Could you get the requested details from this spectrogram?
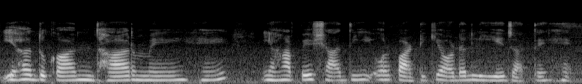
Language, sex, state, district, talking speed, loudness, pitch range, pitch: Hindi, female, Madhya Pradesh, Dhar, 155 wpm, -17 LUFS, 190-210 Hz, 200 Hz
